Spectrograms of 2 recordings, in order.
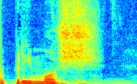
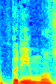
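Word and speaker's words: Primož: Me dijeron que se pronuncia Primoz, no Primoz, como digo yo. Primoz Roglic, que así se pronuncia.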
